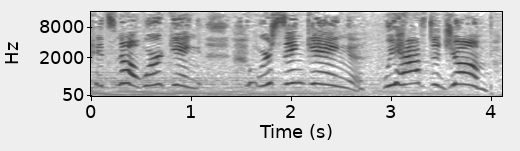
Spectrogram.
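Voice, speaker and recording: A performer voicing a young child in an animated adventure, with an urgent, exclamatory delivery. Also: extremely high pitch, slow pace, music in the background, exaggerated voice. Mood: panicked, urgent. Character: frightened, urgent young cartoon child at sea.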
